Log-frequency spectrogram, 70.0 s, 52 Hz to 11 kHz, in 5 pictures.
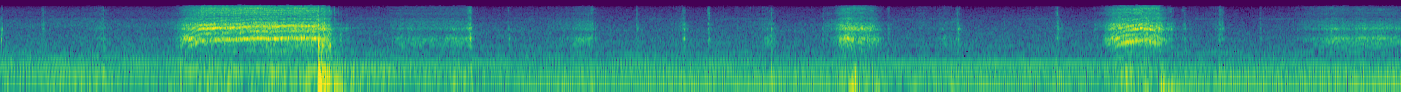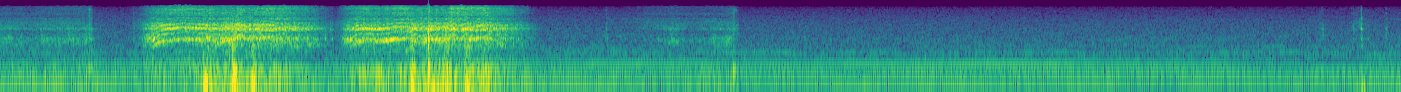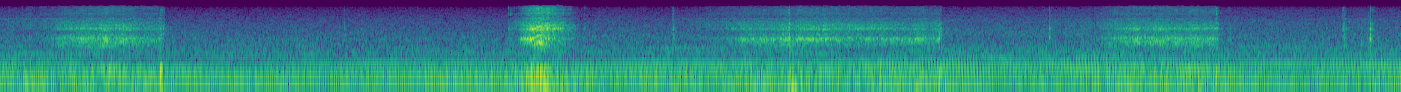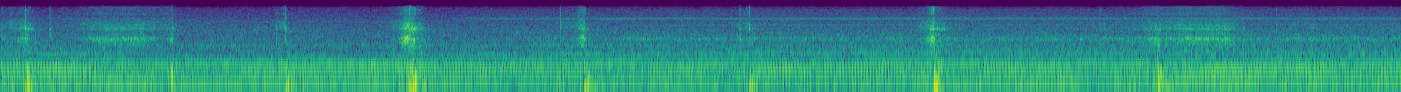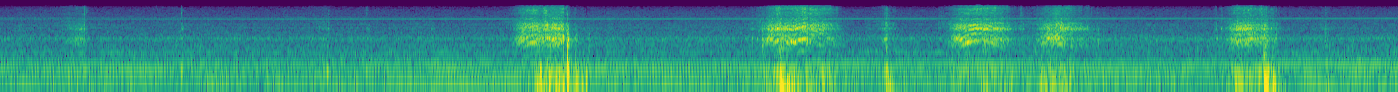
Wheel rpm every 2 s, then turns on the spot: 20, 80, 10, 0, 10, 30, 20, 60, 100, 50, 10, 0, 0, 0, 20, 0, 10, 10, 20, 20, 0, 10, 0, 0, 0, 0, 10, 10, 0, 0, 20, 20, 30, 10, 10.
8-14 20-22 28-30 34-40 42-44 54-56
